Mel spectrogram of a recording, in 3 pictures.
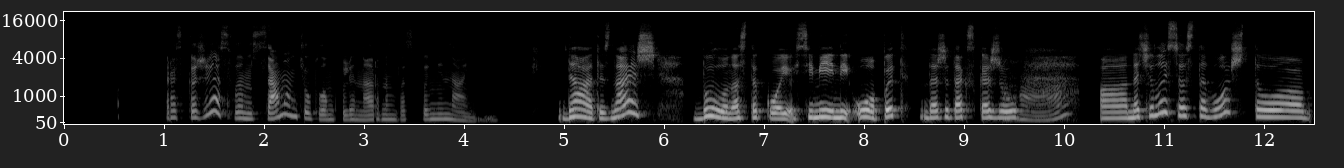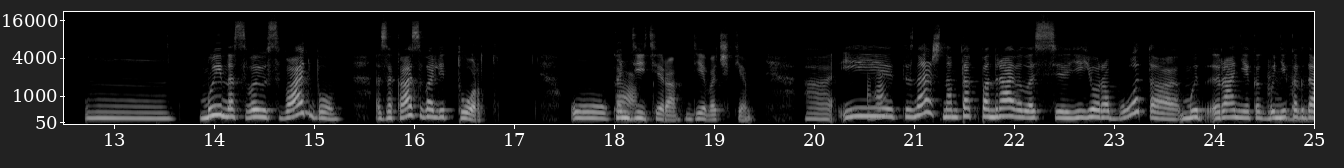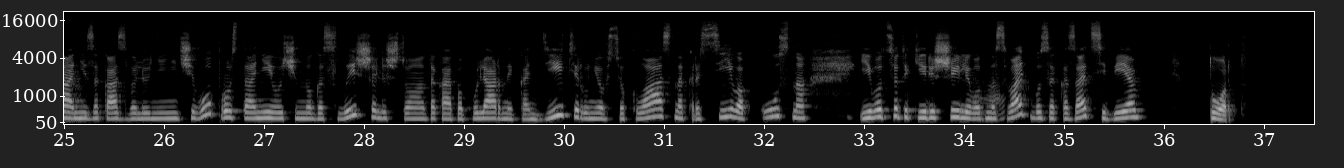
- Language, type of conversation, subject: Russian, podcast, Какое у вас самое тёплое кулинарное воспоминание?
- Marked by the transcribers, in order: tapping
